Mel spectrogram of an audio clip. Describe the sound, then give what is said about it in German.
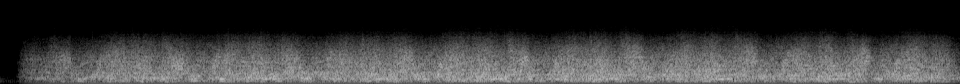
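A deep, continuous rumbling drone of a container ship heard underwater fills the whole recording, steady and loud with no pauses. No voices are present. “Und Containerschiffe, die hört man eben aus mehreren Kilometern Entfernung unter Wasser.”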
